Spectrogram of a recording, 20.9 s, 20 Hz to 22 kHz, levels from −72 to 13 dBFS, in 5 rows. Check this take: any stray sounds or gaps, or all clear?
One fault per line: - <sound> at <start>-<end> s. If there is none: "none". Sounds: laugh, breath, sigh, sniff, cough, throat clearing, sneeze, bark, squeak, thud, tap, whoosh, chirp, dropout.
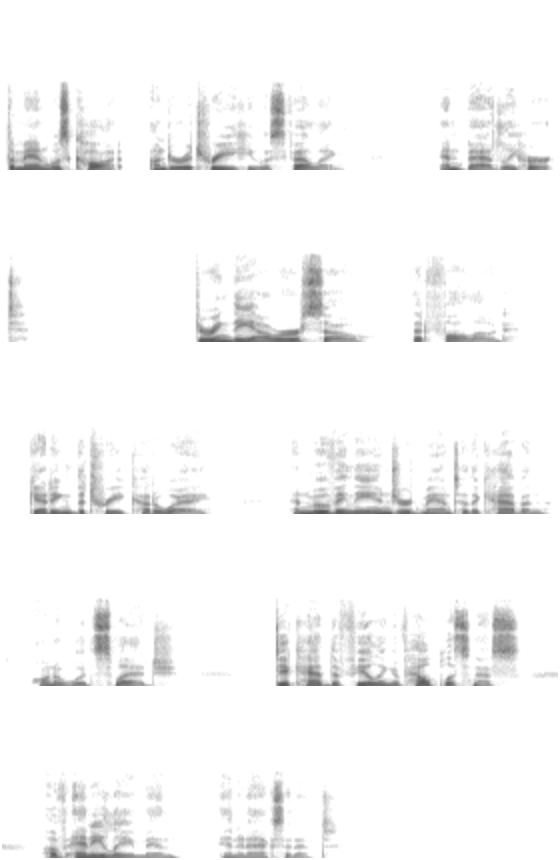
none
